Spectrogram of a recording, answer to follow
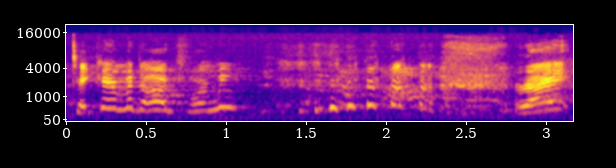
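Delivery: teary giggle in a thank you; laughing. Real, not acted. Graduate laughing while asking mom to mind the dog.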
